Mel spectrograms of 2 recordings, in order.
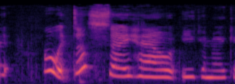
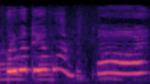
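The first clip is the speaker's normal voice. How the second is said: tearful, higher and louder whine; crying protest; 9 semitones higher, 3 dB louder, faster than usual. Real, not acted. Child begs for another book at bedtime, crying.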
